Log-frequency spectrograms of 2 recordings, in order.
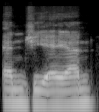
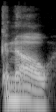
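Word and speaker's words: Ngannou: and then that's why if you see any of his first fights in the ufc they call him francis gno because it's ngan which is a different pronunciation in france interesting yeah a little bit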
